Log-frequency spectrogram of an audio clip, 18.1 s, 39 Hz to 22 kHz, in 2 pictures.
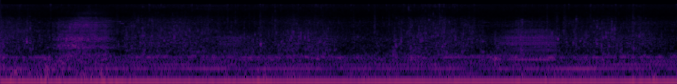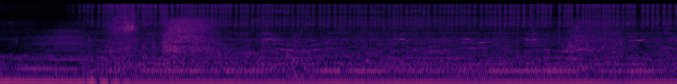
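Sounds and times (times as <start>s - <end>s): boat engine humming: 0.0s - 18.0s
indistinct voices: 10.4s - 18.0s.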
